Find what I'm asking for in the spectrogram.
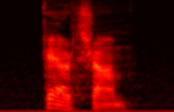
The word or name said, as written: Keyrsham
